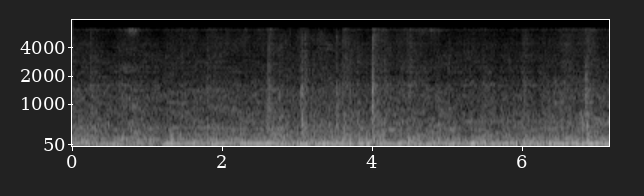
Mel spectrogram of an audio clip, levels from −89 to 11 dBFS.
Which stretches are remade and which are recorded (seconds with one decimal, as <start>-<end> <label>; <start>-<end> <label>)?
0.0-2.8 remade; 2.8-3.6 recorded; 3.6-7.2 remade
